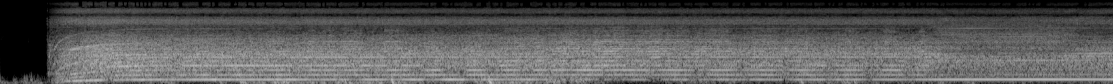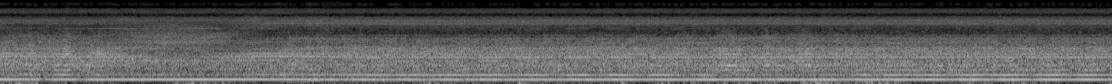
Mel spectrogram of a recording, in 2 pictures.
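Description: A power sander works on small clamped pieces for a wooden side table, a loud continuous high whine and hum that starts abruptly and holds steady throughout, close and unbroken, with no talking.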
